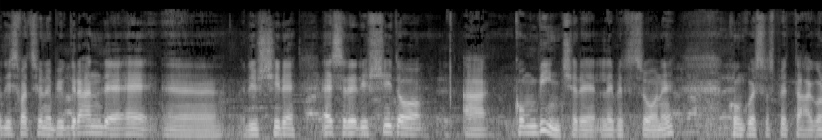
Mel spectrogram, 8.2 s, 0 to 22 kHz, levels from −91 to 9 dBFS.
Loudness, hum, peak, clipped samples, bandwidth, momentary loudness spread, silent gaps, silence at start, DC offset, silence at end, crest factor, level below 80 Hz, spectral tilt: -21 LUFS; none; -4 dBFS; under 0.1%; 17 kHz; 7 LU; none; 0 s; under 0.1%; 0 s; 18 dB; -50 dBFS; -5.5 dB/octave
